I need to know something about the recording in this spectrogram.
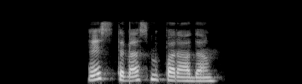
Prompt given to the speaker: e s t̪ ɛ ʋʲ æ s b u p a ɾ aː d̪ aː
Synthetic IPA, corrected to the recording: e s t̪ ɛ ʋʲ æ s m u p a ɾ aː d̪ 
